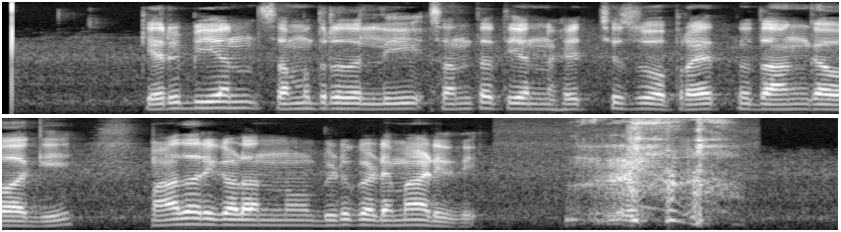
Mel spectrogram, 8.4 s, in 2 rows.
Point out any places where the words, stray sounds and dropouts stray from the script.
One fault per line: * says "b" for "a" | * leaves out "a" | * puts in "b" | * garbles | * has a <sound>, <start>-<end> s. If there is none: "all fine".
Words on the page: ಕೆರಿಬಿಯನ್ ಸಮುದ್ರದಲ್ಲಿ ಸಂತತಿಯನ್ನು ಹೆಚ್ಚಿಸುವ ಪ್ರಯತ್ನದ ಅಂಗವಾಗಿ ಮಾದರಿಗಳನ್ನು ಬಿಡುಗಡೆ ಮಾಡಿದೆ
* has a cough, 7.0-7.9 s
